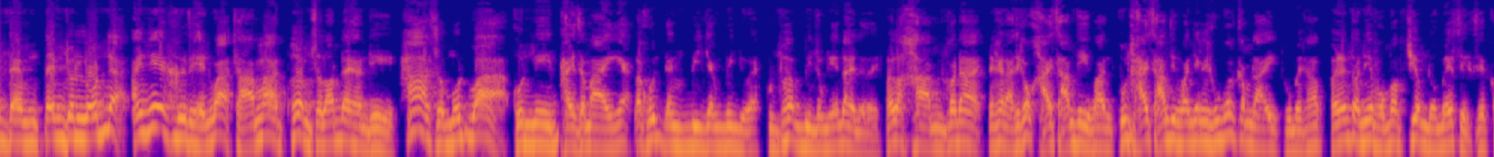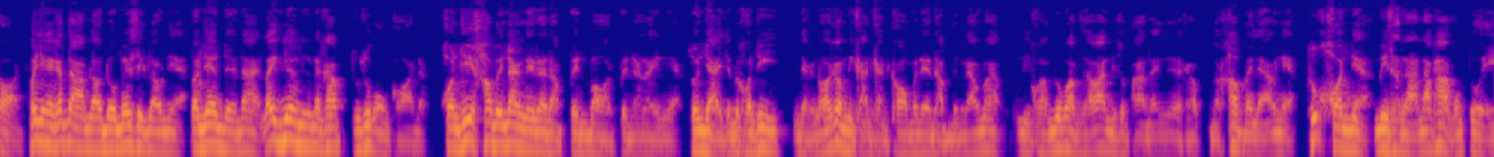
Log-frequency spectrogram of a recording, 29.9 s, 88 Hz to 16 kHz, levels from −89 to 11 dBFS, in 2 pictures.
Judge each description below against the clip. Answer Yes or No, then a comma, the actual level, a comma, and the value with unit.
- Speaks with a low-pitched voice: Yes, low, 120 Hz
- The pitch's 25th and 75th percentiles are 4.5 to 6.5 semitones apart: Yes, average, 5.0 semitones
